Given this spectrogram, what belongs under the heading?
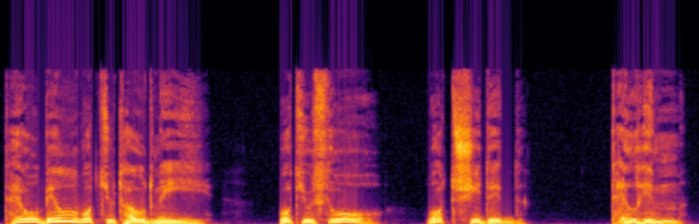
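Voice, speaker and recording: A sinister old crime boss for an audiobook. The voice is pitched high and swings up and down, drawing words out slowly as it wheedles with barely hidden hatred. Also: male voice, very animated, mellow, slightly rough, no echo, studio quality, heavily acted. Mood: grimly urging. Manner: slow, drawn-out, insinuating. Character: sinister scheming old male gang boss, hateful and wheedling.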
